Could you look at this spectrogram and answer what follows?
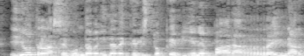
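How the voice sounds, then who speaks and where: Moderately paced male speech, some echo from the room and clearly audible background noise. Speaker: preacher. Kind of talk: sermon. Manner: halting, frequent self-corrections.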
